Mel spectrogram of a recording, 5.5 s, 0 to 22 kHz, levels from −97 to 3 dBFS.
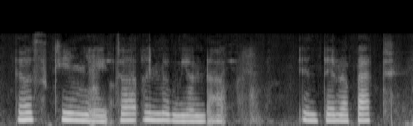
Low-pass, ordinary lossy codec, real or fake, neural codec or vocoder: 7.2 kHz; none; fake; codec, 16 kHz, 2 kbps, FreqCodec, larger model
